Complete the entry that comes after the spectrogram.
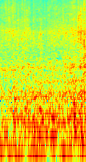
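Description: Heavy rain falling during spring break, a dense, loud, steady hiss and patter with a low rumble beneath and no talking.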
